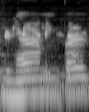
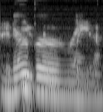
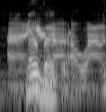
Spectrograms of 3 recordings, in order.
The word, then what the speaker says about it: Nürburgring: So I was I saying Nuremberg? Exactly what, I'm sorry. What happened, there's 2 Germany tracks. How do you pronounce that? Nürburgring. Nürburgring? Nürburgring.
